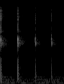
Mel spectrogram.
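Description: A reassembled Cold Steel Recon 1 steel folding knife with a Tri-Ad lock is shaken hard, and its blade rattles because the lock tension has been loosened. Five short, dry, bright clicks are heard with almost no low end and no ring. The slight rattle is not normal and would not occur if the tension were tighter.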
